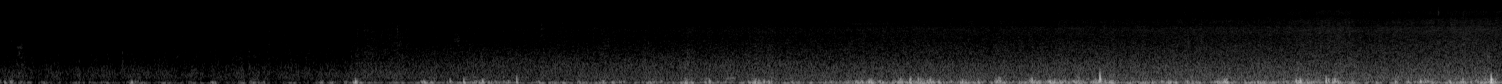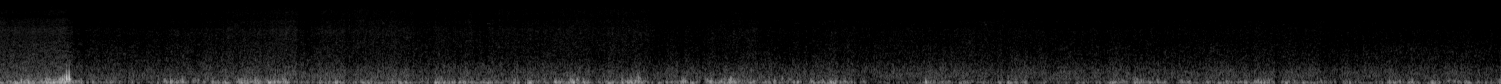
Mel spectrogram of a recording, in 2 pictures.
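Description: Wind gusting on the microphone: low, uneven buffeting that picks up a few seconds in and rises and falls in gusts.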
